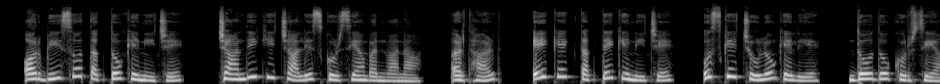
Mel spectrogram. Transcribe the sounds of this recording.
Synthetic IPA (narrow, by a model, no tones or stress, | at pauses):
ɔːɾbiːsɔt̪ɐkt̪õkeniːt͡ʃe | t͡ʃãːnd̪ikit͡ʃaːliːskʊɾsijãbɐnʋaːna | ɐɾt̪ʰaːt̪ | eːkeːk̚t̪ɐkt̪ekeniːt͡ʃe | ʊsket͡ʃuːlõkelie | d̪oːd̪okʊɾsijãː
